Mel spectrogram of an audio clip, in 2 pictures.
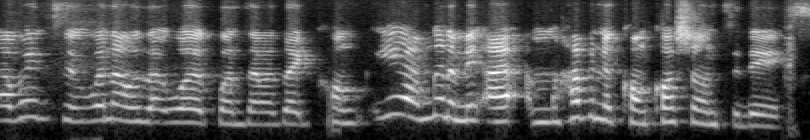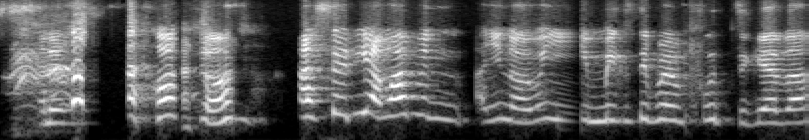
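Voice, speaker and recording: Her pitch is high and her intonation lively. The woman talks very fast with hardly any pauses. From Nigerian heritage (Yoruba). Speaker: small business owner running classes. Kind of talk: interview.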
